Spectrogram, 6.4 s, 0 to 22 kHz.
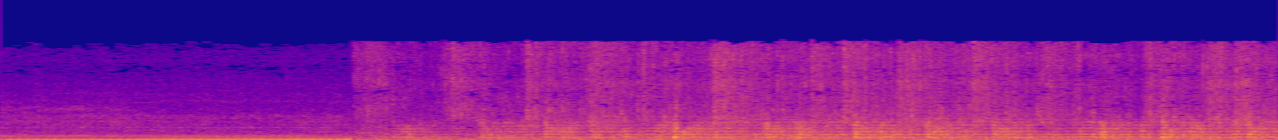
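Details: Fischer Panda 5K diesel generator after service and fuel-system bleed: fires after a loud cranking hum, then settles into a steady, even chug with water splashing behind; running normally.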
